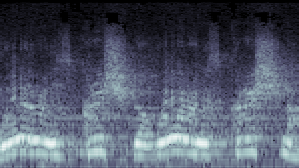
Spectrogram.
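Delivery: put-on high, tearful, sobbing weeping cry. Retelling how he cried all day in his studies, acting out weeping. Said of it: "he was just crying and weeping".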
